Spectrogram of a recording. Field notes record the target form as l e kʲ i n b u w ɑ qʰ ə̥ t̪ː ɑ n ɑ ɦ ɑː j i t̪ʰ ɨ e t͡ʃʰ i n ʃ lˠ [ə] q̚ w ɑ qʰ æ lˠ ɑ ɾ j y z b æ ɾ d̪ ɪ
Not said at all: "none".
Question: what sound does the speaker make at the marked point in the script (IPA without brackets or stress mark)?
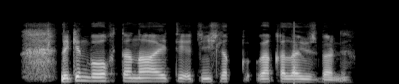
ə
